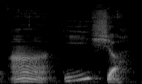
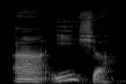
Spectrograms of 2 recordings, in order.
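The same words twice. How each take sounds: First: The name is said with Arabic pronunciation. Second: The name is said with Arabic pronunciation.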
